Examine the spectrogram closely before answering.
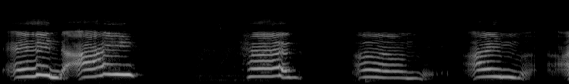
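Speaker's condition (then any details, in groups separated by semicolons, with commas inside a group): Quadriplegic cerebral palsy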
